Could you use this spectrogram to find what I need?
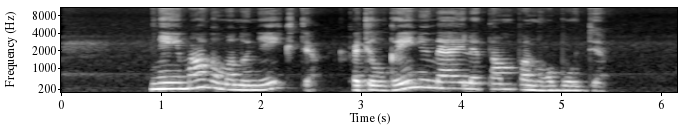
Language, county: Lithuanian, Vilnius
